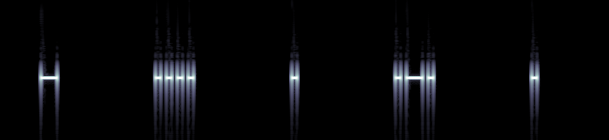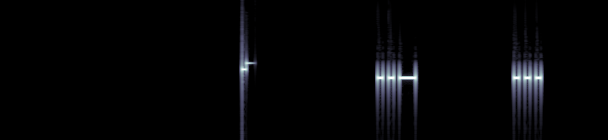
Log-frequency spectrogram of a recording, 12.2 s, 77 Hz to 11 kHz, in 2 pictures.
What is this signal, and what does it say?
Morse code, heard as a keyed tone, about 22 wpm, spaced as for 8 wpm, 700 Hz. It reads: THERE US
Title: 6x Character Spacing - Top 200 Words - 22wpm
